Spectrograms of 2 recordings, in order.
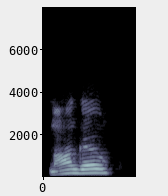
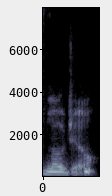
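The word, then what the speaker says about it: Mongeau: Is it Mojo? Mongo? How do you say it? I think it's Mojo. – Mojo. – It's definitely not Mongo.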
